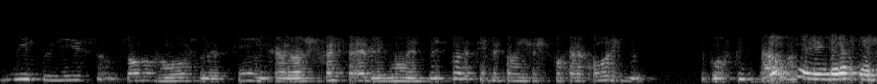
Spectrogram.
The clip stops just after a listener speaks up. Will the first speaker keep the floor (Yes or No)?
No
